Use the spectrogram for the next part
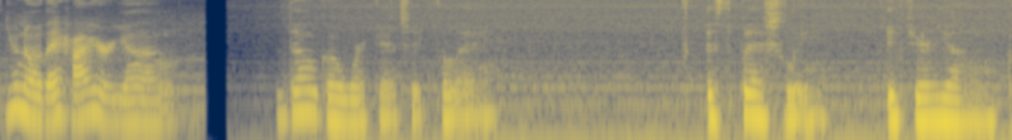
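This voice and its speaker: A nineteen-year-old woman hosts her own podcast, telling a personal story in a loose, rambling way and often correcting herself mid-sentence. She talks at an unhurried, drawn-out pace at a middling pitch. A faint ambient hum sits underneath the recording. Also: steady tone, creaky, mellow, low-quality recording. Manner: chatty, rambling, self-correcting. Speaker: podcast host. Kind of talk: casual storytelling.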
